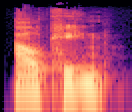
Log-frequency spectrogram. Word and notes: alkene: British English

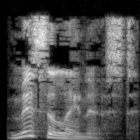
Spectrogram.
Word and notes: miscellanist: British English

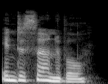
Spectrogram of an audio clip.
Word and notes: indiscernible: British English

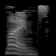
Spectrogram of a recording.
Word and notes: mines: British English

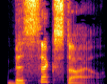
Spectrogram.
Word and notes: bissextile: British English

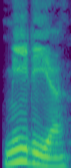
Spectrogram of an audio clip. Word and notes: media: American English

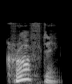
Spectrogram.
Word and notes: crofting: British English

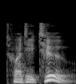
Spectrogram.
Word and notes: twenty-two: British English

